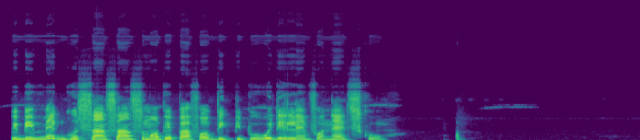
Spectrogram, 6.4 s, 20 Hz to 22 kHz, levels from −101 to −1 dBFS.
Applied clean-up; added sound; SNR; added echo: none; none; none; none.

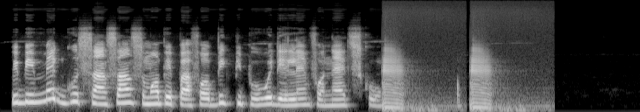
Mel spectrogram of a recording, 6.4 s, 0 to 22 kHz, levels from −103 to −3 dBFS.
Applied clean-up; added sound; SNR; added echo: none; Fart; 6 dB; none.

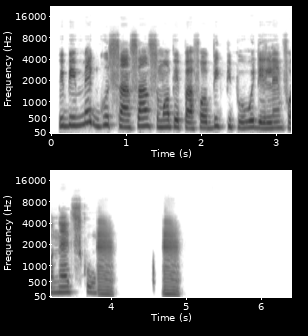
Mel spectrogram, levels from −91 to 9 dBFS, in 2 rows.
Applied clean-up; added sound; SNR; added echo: neural mask model Resemble Enhance denoiser.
